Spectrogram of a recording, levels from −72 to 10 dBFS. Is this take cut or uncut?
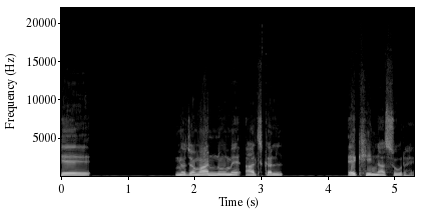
uncut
